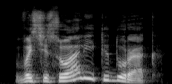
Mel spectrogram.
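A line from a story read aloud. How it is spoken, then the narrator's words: Calm wife. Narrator (Russian): спокойно ответила жена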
